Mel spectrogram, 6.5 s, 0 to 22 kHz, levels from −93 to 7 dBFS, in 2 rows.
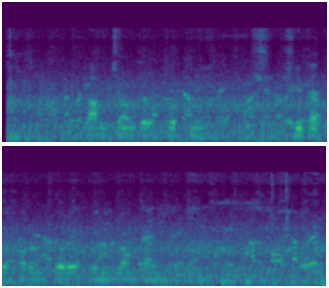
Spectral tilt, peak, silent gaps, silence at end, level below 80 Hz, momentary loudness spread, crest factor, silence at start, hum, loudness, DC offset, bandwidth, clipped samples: -6.5 dB/octave; -16 dBFS; none; 0 s; -56 dBFS; 12 LU; 22 dB; 0.05 s; none; -37 LUFS; under 0.1%; 11.5 kHz; under 0.1%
